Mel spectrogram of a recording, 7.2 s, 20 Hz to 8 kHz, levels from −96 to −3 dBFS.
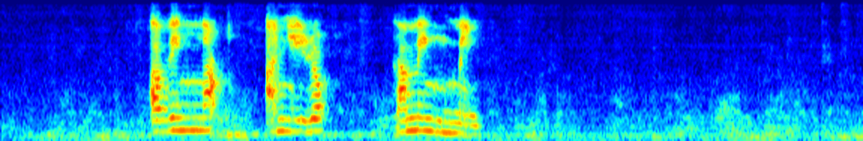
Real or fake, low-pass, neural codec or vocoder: fake; 7.2 kHz; codec, 24 kHz, 6 kbps, HILCodec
